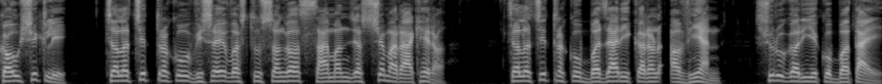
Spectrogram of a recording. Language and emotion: Nepali, neutral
